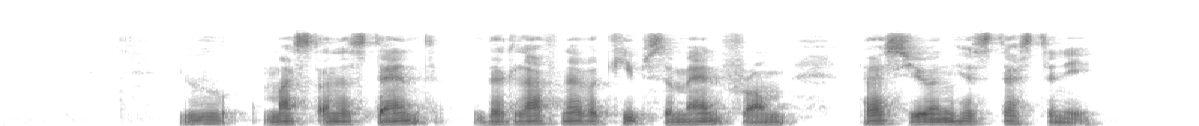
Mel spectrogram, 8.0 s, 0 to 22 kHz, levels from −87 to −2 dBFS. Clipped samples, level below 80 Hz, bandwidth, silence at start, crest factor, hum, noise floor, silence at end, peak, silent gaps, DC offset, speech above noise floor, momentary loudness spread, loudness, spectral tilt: under 0.1%; -62 dBFS; 7.8 kHz; 1.25 s; 22 dB; none; -85 dBFS; 0.7 s; -16 dBFS; none; under 0.1%; 47 dB; 11 LU; -38 LUFS; -4.5 dB/octave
